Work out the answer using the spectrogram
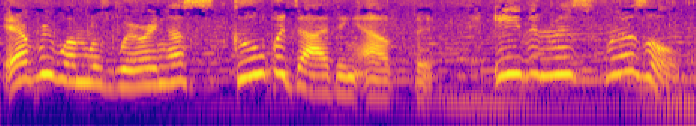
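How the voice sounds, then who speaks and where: Lively, higher-voiced woman storyteller. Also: normal speed. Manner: expressive storytelling. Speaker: story narrator. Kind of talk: scripted children's story narration. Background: music.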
